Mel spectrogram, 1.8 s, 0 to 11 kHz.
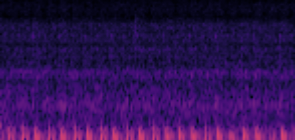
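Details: Bajaj Pulsar N160 single-cylinder idling, after full clutch plate set with hub, tensioner, chain sprocket set and spark plug replaced: idle thumping about twelve beats a second, slightly uneven; odd engine noise persists, cause unknown.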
